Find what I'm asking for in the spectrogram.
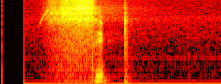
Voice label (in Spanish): uspanteko humo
